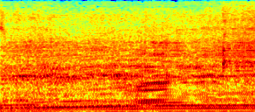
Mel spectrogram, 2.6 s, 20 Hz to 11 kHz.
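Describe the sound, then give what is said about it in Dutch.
The V10 engine of a rear-wheel-drive R8 sports car revs loud, its dense, rich growl holding steady for a few seconds with pitch swelling and easing slightly, with no voices. “Deze motor klinkt zo verschrikkelijk goed echt feest.”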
